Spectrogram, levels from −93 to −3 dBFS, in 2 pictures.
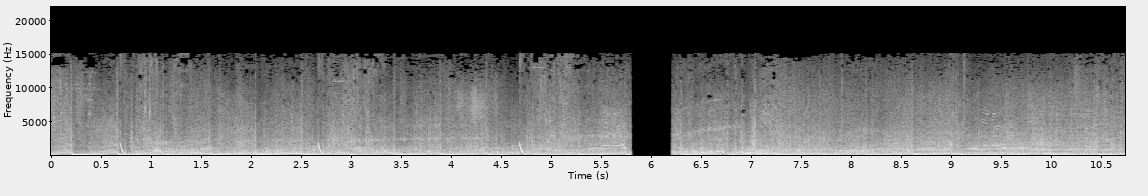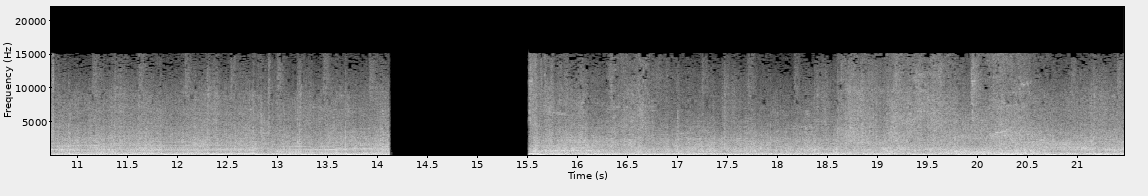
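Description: Stream reconnect, at 5.81 to 6.23 s and again at 14.13 to 15.54 s. Each time the connection dropped, the player fell silent, then rejoined the stream with a fresh decoder. The first gap lasts 0.40 s, and the sound picks up roughly 0.3 s further on. The second gap runs 1.39 s and resumes about 0.7 s ahead, so material is skipped after both gaps.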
